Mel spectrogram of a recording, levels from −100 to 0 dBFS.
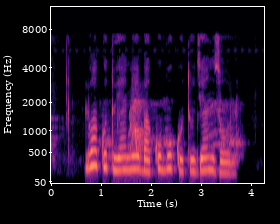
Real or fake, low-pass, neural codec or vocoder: real; 7.2 kHz; none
